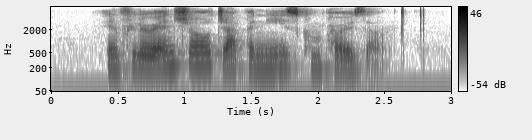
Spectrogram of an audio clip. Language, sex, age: English, female, 20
